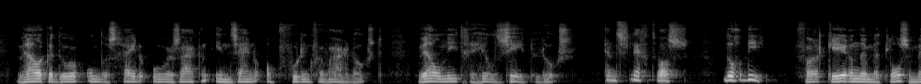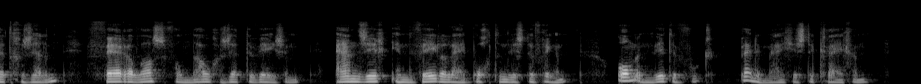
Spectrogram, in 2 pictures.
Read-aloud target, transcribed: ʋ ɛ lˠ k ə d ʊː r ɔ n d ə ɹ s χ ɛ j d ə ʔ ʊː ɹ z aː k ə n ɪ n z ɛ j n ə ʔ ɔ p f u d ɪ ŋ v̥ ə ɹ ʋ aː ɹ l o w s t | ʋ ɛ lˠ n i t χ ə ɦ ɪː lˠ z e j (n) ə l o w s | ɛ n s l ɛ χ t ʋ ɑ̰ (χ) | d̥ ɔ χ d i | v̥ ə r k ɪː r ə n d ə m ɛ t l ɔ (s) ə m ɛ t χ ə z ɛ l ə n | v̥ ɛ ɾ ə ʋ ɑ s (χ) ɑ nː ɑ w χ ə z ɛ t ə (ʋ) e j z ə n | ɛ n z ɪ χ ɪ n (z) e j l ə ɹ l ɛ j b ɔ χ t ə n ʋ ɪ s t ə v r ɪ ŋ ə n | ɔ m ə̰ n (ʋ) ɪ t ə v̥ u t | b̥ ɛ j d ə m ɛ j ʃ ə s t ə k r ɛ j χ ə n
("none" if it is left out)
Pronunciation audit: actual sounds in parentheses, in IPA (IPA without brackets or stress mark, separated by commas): d, s, s, f, ʋ, v, ʋ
